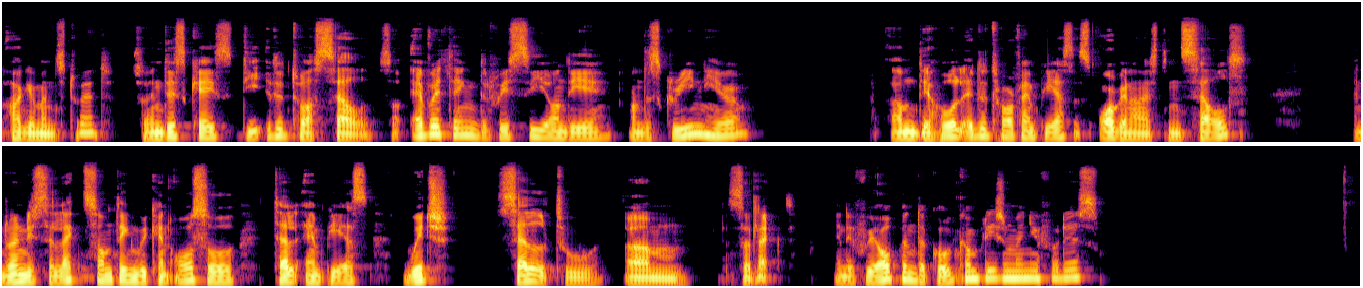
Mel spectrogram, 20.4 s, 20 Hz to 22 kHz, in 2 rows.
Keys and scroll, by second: 15.2 super+space.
